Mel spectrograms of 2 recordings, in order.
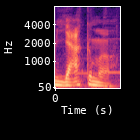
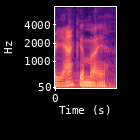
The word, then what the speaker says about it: Yakima: We're gonna lose all of our Yakima listeners. Yeah, true. So, she builds. I didn't mean to pronounce it Yakima. Oh, Mike, it's not Yakima. It's Yakima. Oh no!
